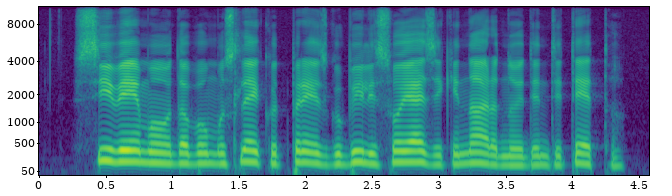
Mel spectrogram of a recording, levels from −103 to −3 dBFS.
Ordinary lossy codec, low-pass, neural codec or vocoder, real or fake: none; none; none; real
